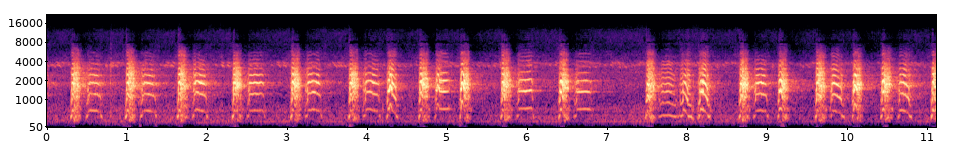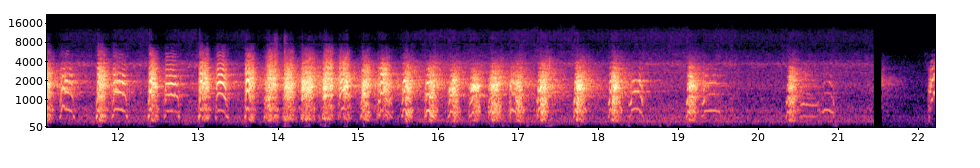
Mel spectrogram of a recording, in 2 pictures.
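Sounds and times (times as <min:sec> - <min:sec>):
dusky-legged guan giving rough yelping notes: 0:00.0 - 0:19.8, 0:20.4 - 0:22.2.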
